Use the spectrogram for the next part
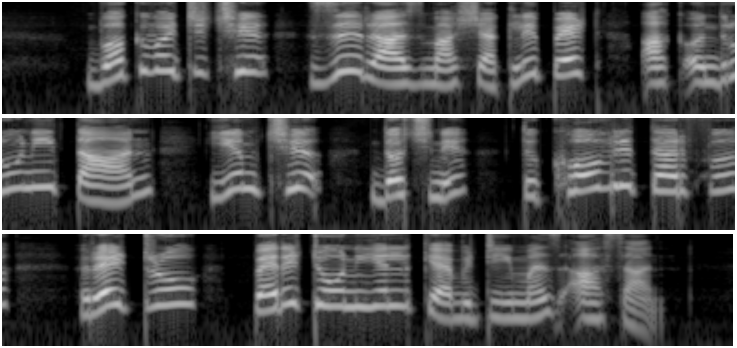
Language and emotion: Kashmiri, neutral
